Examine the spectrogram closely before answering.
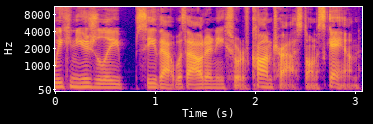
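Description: At a fairly quick pace, a woman speaks with fairly even intonation on a very clean recording with a silent background. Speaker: physician and podcast co-host. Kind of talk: casual chat.

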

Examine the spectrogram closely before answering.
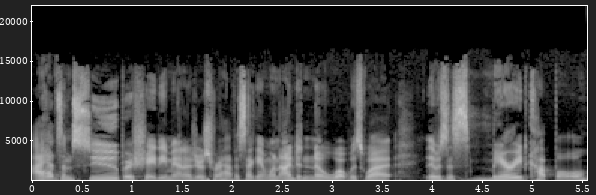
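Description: A woman with a normal speaking voice talks at a fairly quick pace, her fairly low pitch showing ordinary pitch variation. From Canada, Toronto. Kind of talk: casual chat.

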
